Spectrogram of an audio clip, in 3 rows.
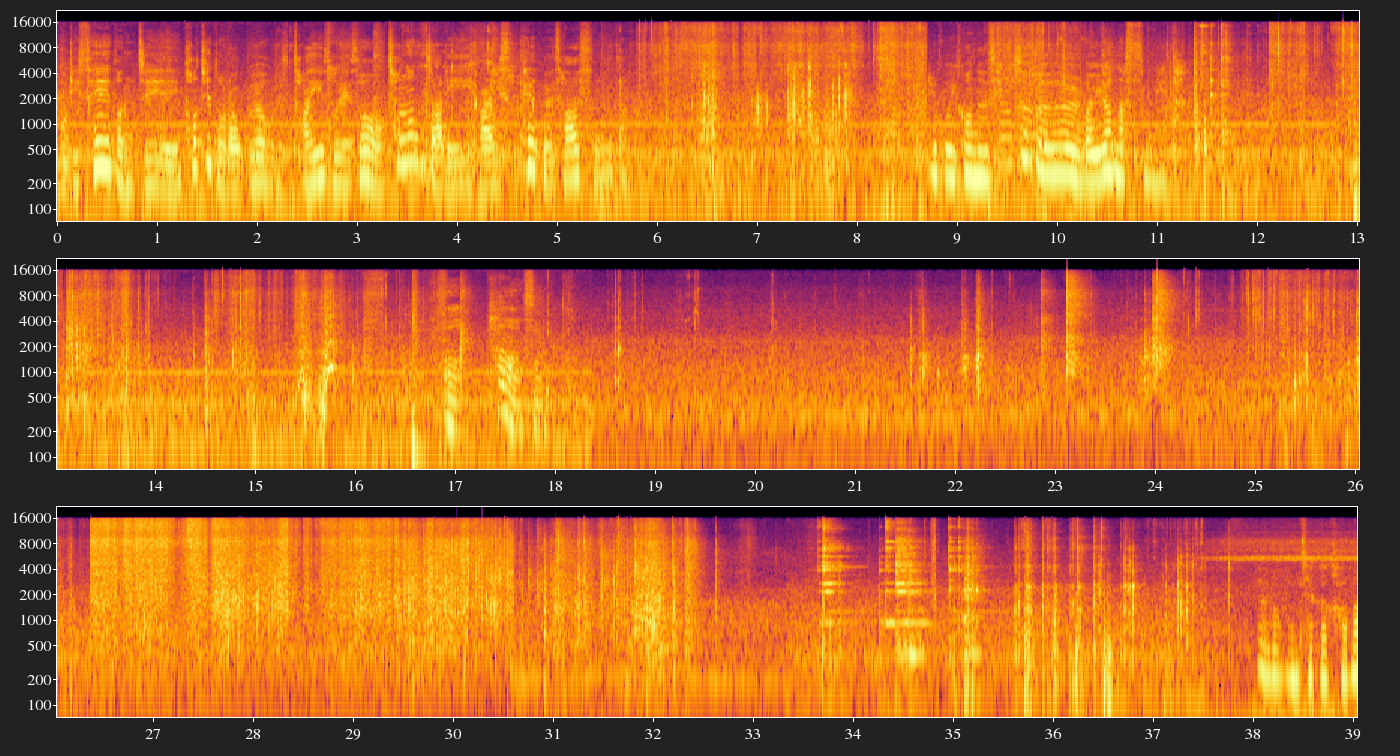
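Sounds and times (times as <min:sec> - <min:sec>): plastic bags crinkling: 0:05.8 - 0:10.6, 0:12.1 - 0:16.4, 0:23.9 - 0:33.0.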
